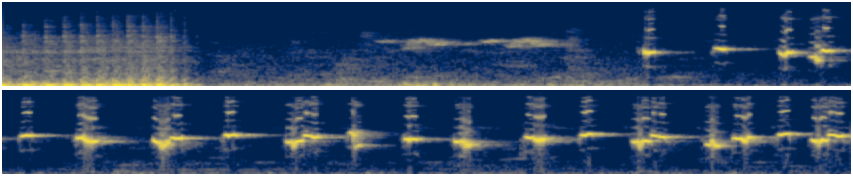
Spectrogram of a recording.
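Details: Sooty-headed bulbul in a long, rapid-fire lure song: after a loud low rumble in the first second, quick whistled notes with sharp drops start, tumbling nonstop about four per second.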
